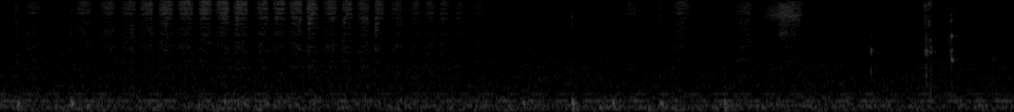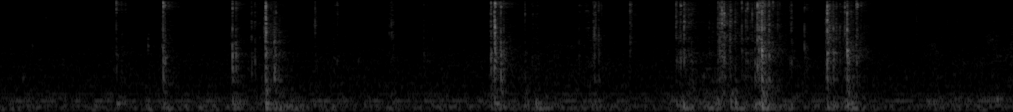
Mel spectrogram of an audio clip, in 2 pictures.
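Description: Faint scratching of a felt-tip marker coloring on paper. Later come scattered sharp clicks of plastic markers being handled on the table as one is set down and another picked up.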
